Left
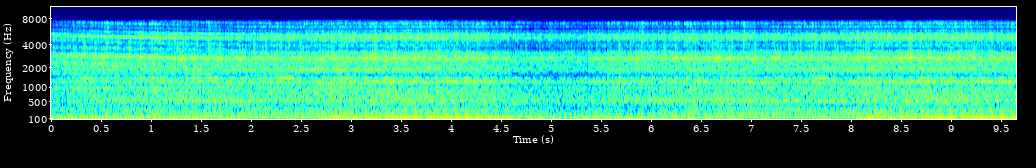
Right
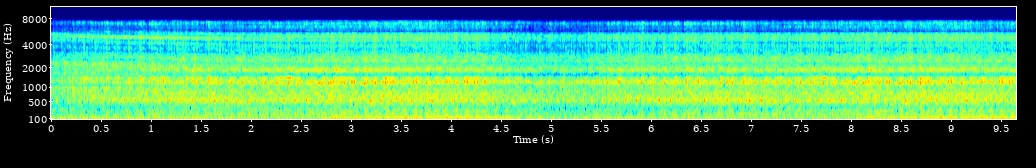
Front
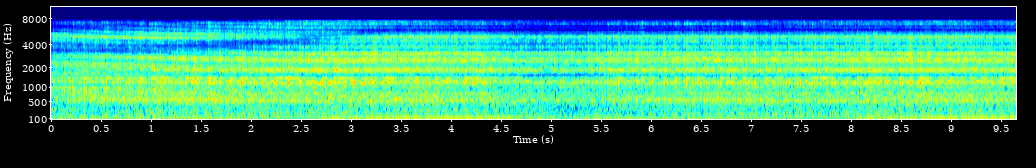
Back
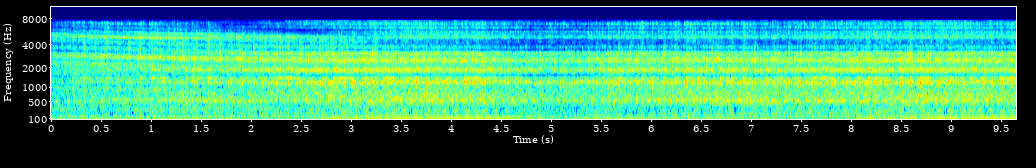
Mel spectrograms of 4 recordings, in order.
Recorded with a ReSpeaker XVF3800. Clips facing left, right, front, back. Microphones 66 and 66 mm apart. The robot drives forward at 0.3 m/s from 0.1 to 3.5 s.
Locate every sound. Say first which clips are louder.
0.0 s an engine running: right 6 dB, front 4 dB; 50° right, 1.4 m; by 9.7 s 100° right, 1.1 m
